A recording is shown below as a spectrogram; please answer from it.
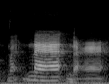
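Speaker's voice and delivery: drawn-out cartoon nah, high then dropping; hammed-up villainous nah; Robbie Rotten. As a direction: stretch out a mocking refusal. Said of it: "you just turn into Robbie Rotten and you go".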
